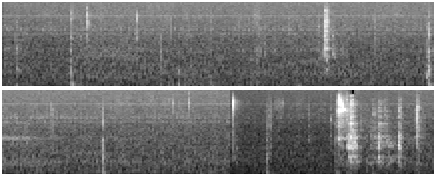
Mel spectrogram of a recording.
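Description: Small plastic LEGO curved slope bricks clicking and tapping as they are handled, pressed together and set down on a tabletop: a dozen or so short, sharp, scattered clicks, with a quick cluster of clicks near the end.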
